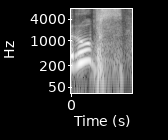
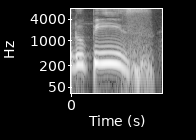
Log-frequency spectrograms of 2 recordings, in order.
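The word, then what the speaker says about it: rupees: जैसे कि यहाँ पे रूप्स, यहाँ जा साउंड नहीं आएगा, लेकिन यहाँ पे एक्स नहीं एग्स। हीरोज, हीरोस नहीं, देख रहे हो, रुपीस नहीं रुपीज, ज का साउंड आ रहा है हल्का सा।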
